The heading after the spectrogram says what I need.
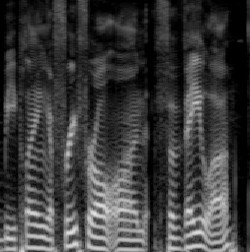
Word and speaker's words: Favela: Hey guys, Xdraws here, and I'm going to be playing a free-for-all on Favela. I found out that that is actually the correct pronunciation, not Favela, as I was calling it before.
